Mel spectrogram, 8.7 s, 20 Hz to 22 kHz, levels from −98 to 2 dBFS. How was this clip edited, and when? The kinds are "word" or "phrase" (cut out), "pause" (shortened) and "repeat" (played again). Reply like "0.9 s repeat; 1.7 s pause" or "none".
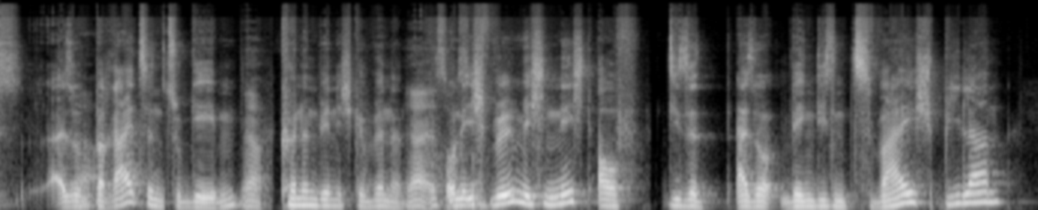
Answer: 1.4 s phrase; 2.3 s pause; 5.4 s pause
